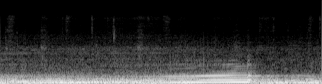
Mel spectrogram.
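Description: A car engine idles loudly nearby, a steady low rumble with a slow rising whir as it revs, then the pitch drops sharply as it pulls away.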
